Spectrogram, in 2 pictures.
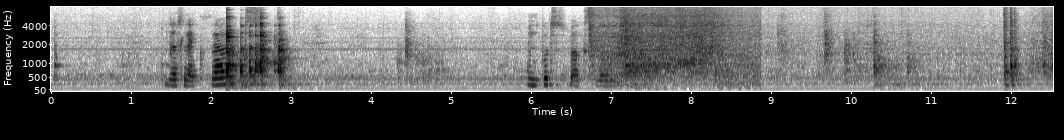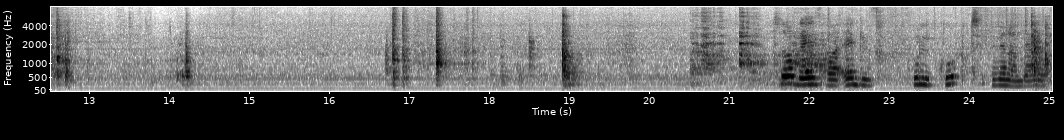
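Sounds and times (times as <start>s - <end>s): omelette sizzling in frying pan: 6.5s - 25.0s.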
